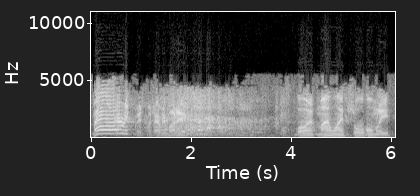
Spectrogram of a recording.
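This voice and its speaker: An actor playing a grumpy, sly, miserable sidewalk Santa in an old radio comedy, griping in deadpan and bellowing weary greetings. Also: male voice, mid-range voice, unhurried, over a noisy crowd. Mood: forced cheer. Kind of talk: vintage radio comedy acting. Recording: noisy, muffled old radio broadcast.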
